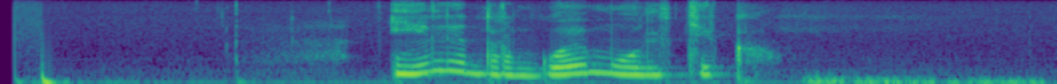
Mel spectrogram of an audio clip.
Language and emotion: Russian, neutral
